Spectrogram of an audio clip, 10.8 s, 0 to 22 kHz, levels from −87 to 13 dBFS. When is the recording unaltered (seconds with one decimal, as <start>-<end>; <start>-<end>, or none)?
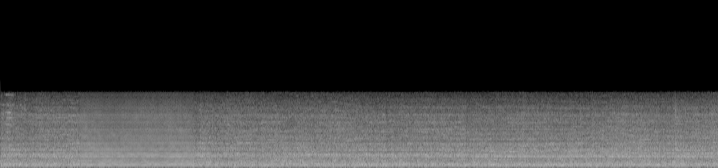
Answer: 0.0-1.2; 2.9-10.8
